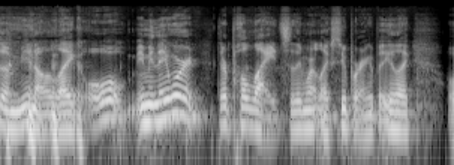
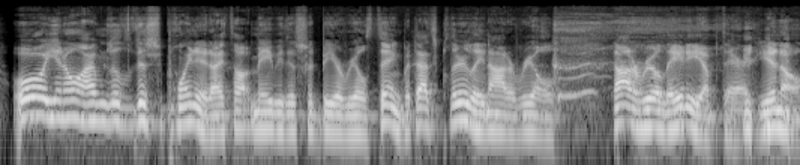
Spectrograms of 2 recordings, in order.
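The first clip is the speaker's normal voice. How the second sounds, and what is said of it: Put-on rural Minnesota accent. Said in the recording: “there's a lot of rural Minnesota people there, too. ... So you got to get the accent right.”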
